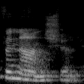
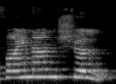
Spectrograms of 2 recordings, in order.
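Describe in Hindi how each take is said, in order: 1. पहला स्वर 'ih' जैसा सुनाई देता है। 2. पहला स्वर 'eye' जैसा सुनाई देता है। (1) "ये फिनेंशियल है" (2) "फाइनेंशियल नहीं है"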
